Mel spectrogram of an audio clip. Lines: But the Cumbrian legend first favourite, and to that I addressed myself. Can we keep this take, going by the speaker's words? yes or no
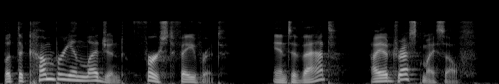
yes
